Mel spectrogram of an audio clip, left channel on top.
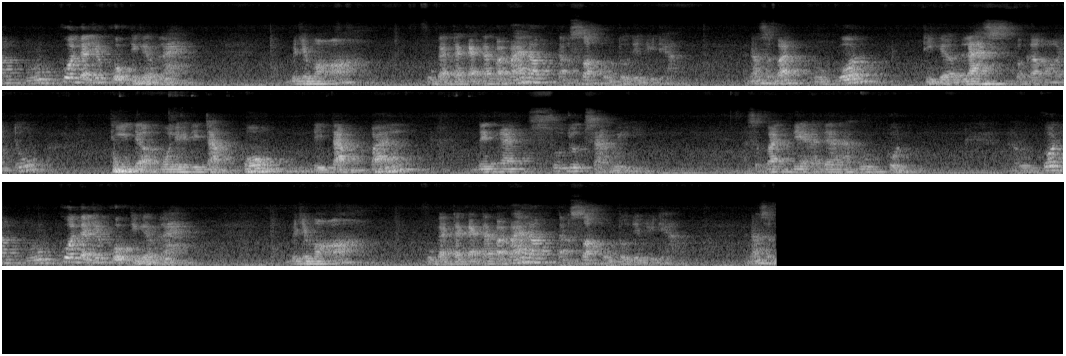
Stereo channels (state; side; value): drops out; right; at 7.8 s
